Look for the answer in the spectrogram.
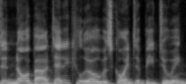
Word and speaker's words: Kaluuya: Kaluuya, thank you.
